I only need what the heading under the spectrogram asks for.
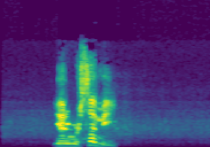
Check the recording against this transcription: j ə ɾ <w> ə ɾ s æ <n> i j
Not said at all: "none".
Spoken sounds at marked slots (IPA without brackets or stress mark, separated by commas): w, m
